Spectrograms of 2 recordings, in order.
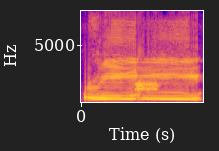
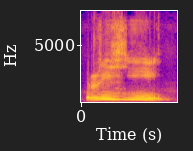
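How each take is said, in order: First: The vowel is held about three times as long. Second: The vowel is held about twice as long. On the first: "इसमें तीन गुना time दिया जाएगा" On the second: "इसे दुगना time देकर बोला जाएगा"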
